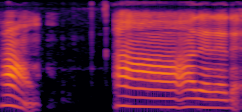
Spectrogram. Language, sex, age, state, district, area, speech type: Malayalam, female, 18-30, Kerala, Wayanad, rural, spontaneous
